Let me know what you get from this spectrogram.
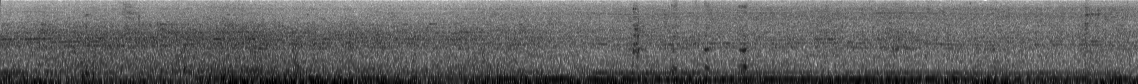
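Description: Jeep engine running steadily at low revs, a continuous low drone.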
